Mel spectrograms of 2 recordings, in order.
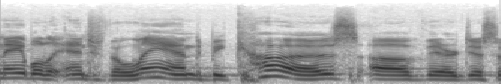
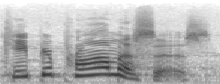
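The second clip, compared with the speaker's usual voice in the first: much higher, slow taunting; mocking Egyptians; 10 semitones higher than usual. Egyptians mocking Israel in the desert, slow high taunt. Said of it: "essentially, like".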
